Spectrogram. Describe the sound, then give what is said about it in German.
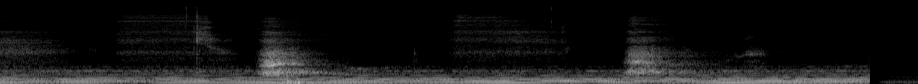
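Slow breathing in and out during a seated cross-legged yoga exercise: a few soft, airy breaths over gentle sustained music. “Und ein- und ausatmen.”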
